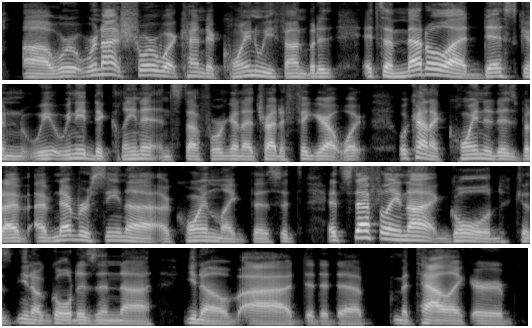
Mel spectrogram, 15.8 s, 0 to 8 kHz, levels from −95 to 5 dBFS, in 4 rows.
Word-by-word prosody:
uh, 125 -2 +2
we're 165 +3 0
we're 190 +4 -2
not 225 -3 +5
sure 195 +3 -1
what 175 - 0
kinda 160 -6 -3
coin 155 +10 -3
we 150 -6 -2
found, 135 -1 -1
but 135 +1 -1
it 140 0 -6 0.2
it's 150 - -4
a - - +6
metal, 200 +7 +5
uh, - - +7
disc, 145 +7 -2
and 120 -4 -5
we 135 +4 -3
we 140 +2 -4
need 165 -3 -1
to 130 - -1
clean 140 +4 -4
it 140 -2 -1
and 110 0 -11
stuff. 115 -2 -3
We're 125 +1 -3
gonna 120 -2 0
try 130 +2 +1
to 115 - -5
figure 125 +1 -1
out - - +2
what 120 0 -4 0.2
what - - -5
kind - - +5
of - - -3
coin 150 +1 -1
it 135 - -3
is, 125 -4 -2
but 125 - -2
I've 125 -2 +4
I've 130 0 -1
never 170 +1 +2
seen 150 +2 -6
a 120 -5 +3
a 105 - -4
coin 140 +5 -2
like 105 -5 -5
this. 105 0 -7
It's 125 -3 -10 0.2
it's 155 0 -2
definitely 235 -8 +7
not 160 -10 +5
gold, 115 -4 -1
'cause, 115 -6 -8
you 145 - -4
know, 125 -5 -2
gold 125 +3 -2
isn't, 115 -2 -5
uh, 100 -2 -2 0.3
you 140 - -3
know, 105 -5 0
uh, 100 0 +1
da, 95 - -10
da, 100 +1 -8
da, 95 -1 -5 0.2
metallic 110 -2 +1
or, 100 -2 -4
130 Hz, 260 wpm, -23 LUFS, 110-150 Hz, 0.3 s, uh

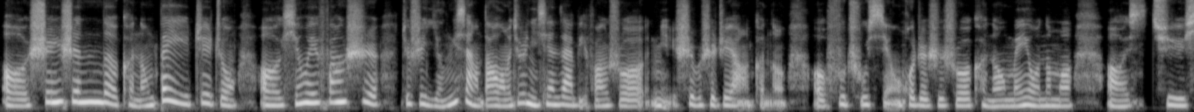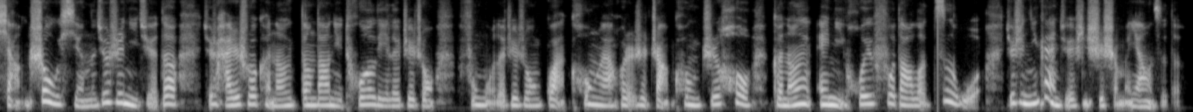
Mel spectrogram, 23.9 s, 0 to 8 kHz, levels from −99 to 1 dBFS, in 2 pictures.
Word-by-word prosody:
呃， 175 -2 0
深 275 +6 +5
深 275 -1 +5
地 235 -6 +1
可 200 -1 -5
能 165 +3 -2
被 280 -2 +2
这 240 +1 -3
种， 185 -6 -4 0.2
呃， 185 -1 +1
行 230 +6 +2
为 260 0 +5
方 275 +1 +3
式， 255 -7 +1 0.2
就 230 - -5
是 230 0 -2
影 185 - -1
响 270 - +2
到 180 +1 0
了 170 - -2
吗？ 170 - -4
就 245 - -4
是 250 - +1
你 210 - +5
现 210 +1 0
在 200 -2 0
比 - - -7
方 170 +1 -4
说， 170 +3 -3
你 180 - -4
是 210 - -1
不 190 - -5
是 195 0 -2
这 195 +1 -4
样 185 - -2
可 - - -8
能， - - -6 0.3
呃， - - -1
付 220 - -3
出 205 0 -3
型， 205 - +3
或 195 - -3
者 180 -1 -2
是 180 - -3
说 175 0 -2
可 185 0 -7
能 160 +1 -4
没 165 +3 -3
有 185 -3 0
那 175 - -3
么， 165 -1 -3 0.3
呃， 160 -2 -1 0.2
去 190 -3 0
享 180 - +2
受 280 -5 +4
型 170 -6 0
的。 170 - -6
就 260 - 0
是 260 -2 0
你 205 -6 +5
觉 - - -3
得 220 0 +2 0.3
就 225 - -5
是 220 - -1
还 180 - +2
是 200 - +2
说， 215 0 +1
可 - - -5
能 170 +2 -1
等 190 -1 0
到 185 0 +1
你 175 -3 -2
脱 205 +5 -1
离 180 -3 -3
了 170 0 -4
这 175 0 -4
种 160 -1 -4 0.2
父 - - -6
母 200 +7 -1
的 250 - -3
这 190 -1 -2
种 175 -1 -4
管 175 -2 +1
控 210 -2 -1
啊， 175 - 0
或 195 - -3
者 - - -3
是 190 -2 -2
掌 - - +1
控 195 -3 -1
之 210 +2 -1
后， 225 -6 -1 0.2
可 185 - 0
能， 205 +5 +4
诶， 205 0 +3
你 195 -1 +4
恢 220 +3 0
复 235 +1 -2
到 195 -3 +1
了 180 - -3
自 300 +4 +10
我， 320 - -5 0.2
就 - - -2
是 250 -1 0
你 230 +2 +5
感 245 -5 +3
觉 180 - -4
你 190 +7 -3
是 175 - +1
什 210 - 0
么 250 +2 -3
样 155 - -1
子 - - -4
的？ - - -18
195 Hz, 285 characters per minute, -23 LUFS, 180-230 Hz, 0.3 s, 自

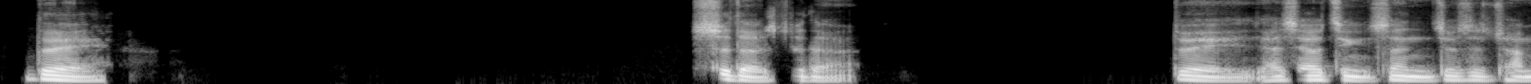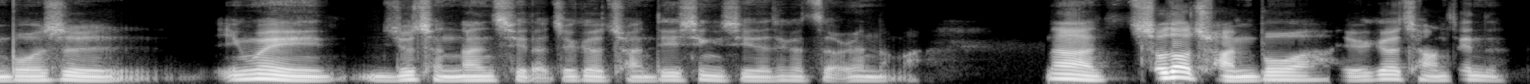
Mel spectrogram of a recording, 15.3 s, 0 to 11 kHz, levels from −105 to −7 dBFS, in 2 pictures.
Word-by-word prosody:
对。 110 -7 +4 3.0
是 - - +4
的 105 -5 +4
是 105 -1 -7
的。 95 -2 -4 1.6
对， 95 -6 +1
还 100 +2 -2
是 105 - -2
要 115 - +4
谨 105 -3 0
慎， 105 -5 +2
就 110 +3 -1
是 110 0 -2
传 100 -2 -1
播 110 +1 +1
是 105 -3 0 0.4
因 125 +4 -2
为 110 -8 +4 0.2
你 100 - -5
就 115 +4 0
承 105 -5 -1
担 105 0 +1
起 105 0 -4
了 95 - -6
这 105 +5 -7
个 105 -1 -2
传 95 0 -7
递 110 +2 -4
信 110 +2 -4
息 100 0 -6
的 100 - -4
这 100 - -8
个 105 - -7
责 100 - -9
任 100 0 -5
了 95 - -9
嘛。 - - -21 0.6
那 135 -7 +4
说 165 - +3
到 185 -1 +9
传 100 -8 +1
播 120 0 +1
啊 115 - -8
有 105 -1 -6
一 110 - -5
个 135 +1 0
常 110 -4 -5
见 115 +1 -6
的 105 -1 -8
105 Hz, 190 characters per minute, -21 LUFS, 100-115 Hz, 3.0 s, 到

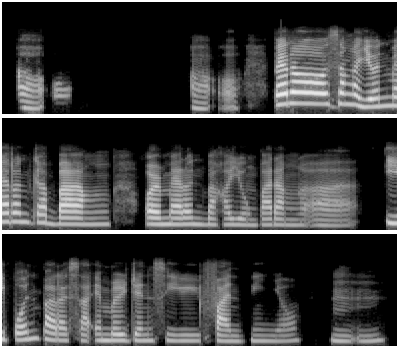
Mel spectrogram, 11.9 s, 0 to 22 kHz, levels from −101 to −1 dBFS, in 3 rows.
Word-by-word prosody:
Oo. 220 -1 -9 1.2
Oo. 210 -3 -14 0.4
Pero 380 +1 +8
sa 385 - +2
ngayon, 290 -3 +1
meron 310 -1 -1
ka 275 -2 -3
bang 220 -1 0 0.3
or 225 -1 +2
meron 220 0 -4
ba 210 -1 -10
kayong 205 -2 -12
parang 205 -1 -7
ah, 185 -1 -13 0.3
ipon 255 +1 -4
para 225 -6 -3
sa 205 - -9
emergency 210 -1 -8
fund 190 -3 -6
ninyo? 195 0 -17 0.4
Mm. 195 +1 -16
215 Hz, 105 wpm, -20 LUFS, 200-245 Hz, 1.2 s, Pero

